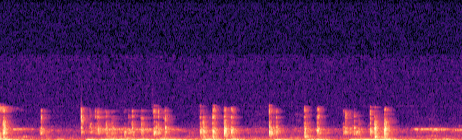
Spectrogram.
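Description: Rapid typing on a computer keyboard, irregular bursts of clicking keystrokes close by, alone without speech, with a low steady hum underneath.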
